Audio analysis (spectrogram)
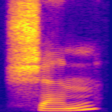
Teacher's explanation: The first syllable, shen, is a second tone which rises. A good way to think about it is to imagine you're asking a question in English, like, That upward inflection, that's the feeling of a second tone, shen.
